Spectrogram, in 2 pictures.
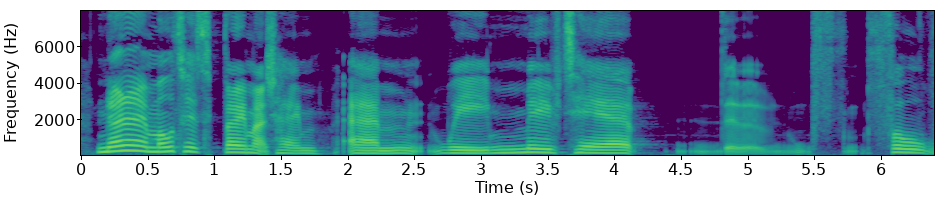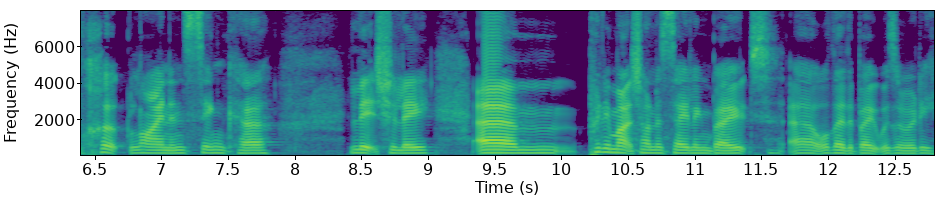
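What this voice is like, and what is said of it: British English accent. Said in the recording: “judging by your accent, you are not Maltese ... I am originally from the UK.”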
